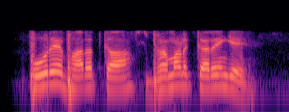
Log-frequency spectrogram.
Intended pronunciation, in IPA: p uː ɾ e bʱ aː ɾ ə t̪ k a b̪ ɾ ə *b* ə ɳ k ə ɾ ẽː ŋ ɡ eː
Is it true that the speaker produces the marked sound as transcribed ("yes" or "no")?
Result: no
